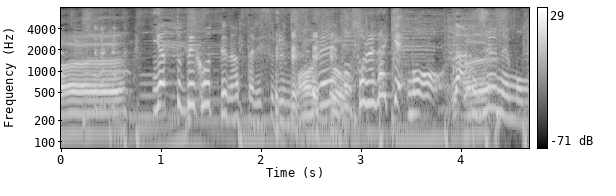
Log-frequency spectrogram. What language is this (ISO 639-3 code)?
jpn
